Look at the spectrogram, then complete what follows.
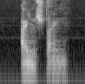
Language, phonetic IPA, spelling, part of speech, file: Polish, [ˈajn͇ʃtajn], einstein, noun, Pl-einstein.ogg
